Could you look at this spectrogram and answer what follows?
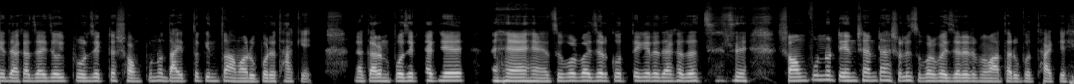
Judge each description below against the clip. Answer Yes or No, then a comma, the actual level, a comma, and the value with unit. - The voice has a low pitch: No, medium, 165 Hz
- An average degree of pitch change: No, narrow, 1.9 semitones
